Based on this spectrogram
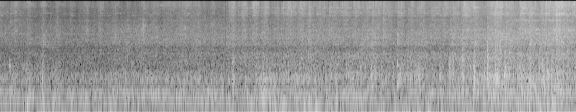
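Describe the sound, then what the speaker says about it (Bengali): The Agnibina Express, heard from a general coach, rolls steadily out of Andal Junction with a continuous rumble and rhythmic clickety-clack of wheels on rail joints, growing slightly louder toward the end. "আমাদের ট্রেন ছেড়ে বেরিয়ে যাচ্ছে অন্ডাল জাংশন"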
